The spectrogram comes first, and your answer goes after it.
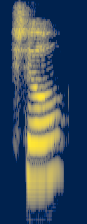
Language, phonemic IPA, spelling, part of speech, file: Marathi, /ɕə/, श, character, LL-Q1571 (mar)-श.wav
- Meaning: The twenty-ninth consonant in Marathi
